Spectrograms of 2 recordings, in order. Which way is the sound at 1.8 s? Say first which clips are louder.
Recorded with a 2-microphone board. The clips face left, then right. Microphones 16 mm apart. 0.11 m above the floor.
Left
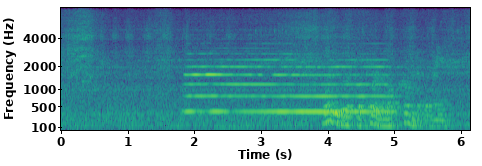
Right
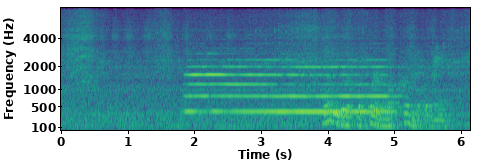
Even; 15° left (ahead or behind).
